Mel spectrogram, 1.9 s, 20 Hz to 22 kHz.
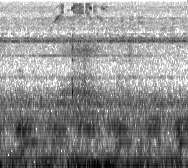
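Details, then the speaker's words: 36-inch Enviro Fan Goldline ceiling fan on medium speed: steady low electrical hum holding one pitch; the motor hums noticeably, acceptable by a laundry area but too much for a bedroom. "Hums only bother me when it's like bad, like horrible, or it's when it's in like a bedroom."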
